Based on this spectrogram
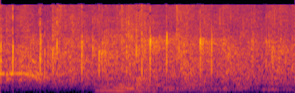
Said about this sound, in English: Come on, give God a hand of praise.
